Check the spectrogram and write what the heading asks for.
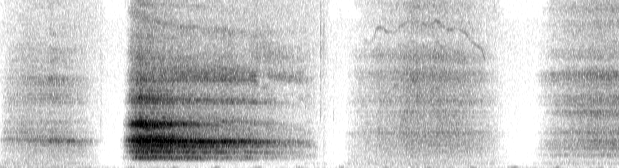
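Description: A woman breathing deeply: a soft inhale, then a loud exhale of about two seconds, followed by two quieter breaths.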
